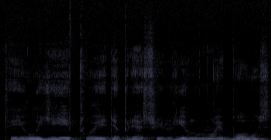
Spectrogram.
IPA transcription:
tɐɪ jɛʊ ˈjiː ˈtuɔj dʲɛˈpʲrʲæːsʲɪjʊ ɪr ˈjiː lˠʊˈmoːj ˈbʊʋʊs

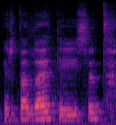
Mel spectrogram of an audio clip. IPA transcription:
ɪr tɐˈdɐ ɐˈtʲɛɪsʲɪt

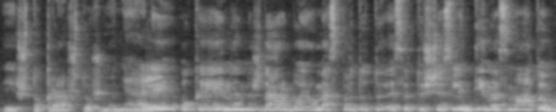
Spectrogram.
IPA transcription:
ɪʃ toː ˈkrɑːʃtoː ʒmoːˈnʲæːlʲɛɪ oː kɐɪ ˈɛɪnɐm ɪʃ ˈdɐrboː jɛʊ ˈmʲɛs pɐrduɔˈtʊʋʲeːsʲɛ tʊʃʲˈt͡ʃʲɛs lʲɛnʲˈtʲiːnɐs ˈmɑːtʊm

